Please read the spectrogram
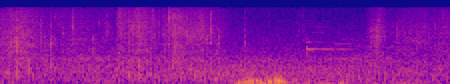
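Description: Wind on the microphone mixed with rustling of dry brush and cedar branches, with a brief low thump a little over a second in.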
